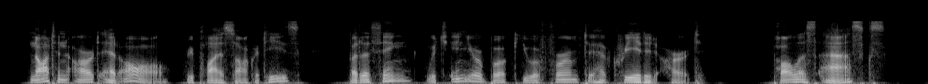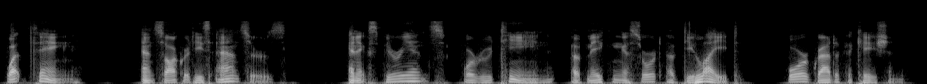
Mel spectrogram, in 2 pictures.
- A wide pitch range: No, average, 4.0 semitones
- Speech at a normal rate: No, slow, 125 wpm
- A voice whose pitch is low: Yes, low, 100 Hz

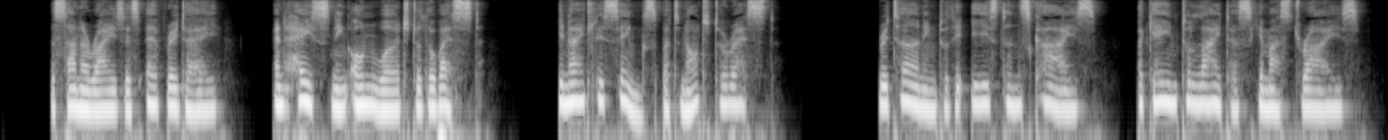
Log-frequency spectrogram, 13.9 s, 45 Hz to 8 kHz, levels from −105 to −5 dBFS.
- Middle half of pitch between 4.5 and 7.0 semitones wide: No, average, 3.0 semitones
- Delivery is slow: Yes, slow, 130 wpm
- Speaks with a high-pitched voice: No, medium, 150 Hz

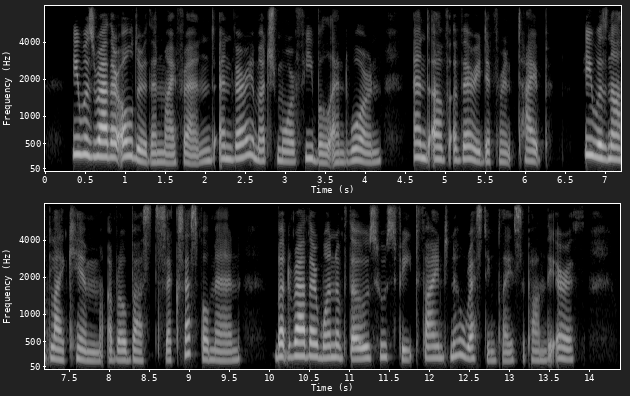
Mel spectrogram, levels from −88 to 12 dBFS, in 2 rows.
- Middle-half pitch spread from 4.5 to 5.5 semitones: Yes, average, 5.1 semitones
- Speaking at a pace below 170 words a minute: No, average, 180 wpm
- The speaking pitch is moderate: No, high, 200 Hz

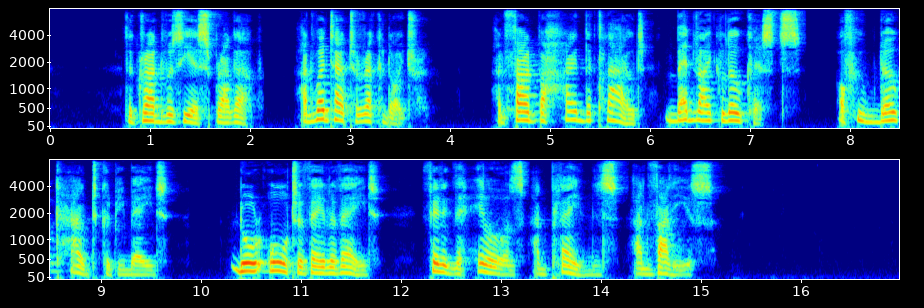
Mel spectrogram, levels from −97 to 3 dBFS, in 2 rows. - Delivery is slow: Yes, slow, 130 wpm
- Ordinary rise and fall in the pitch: No, wide, 6.3 semitones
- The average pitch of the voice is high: No, medium, 170 Hz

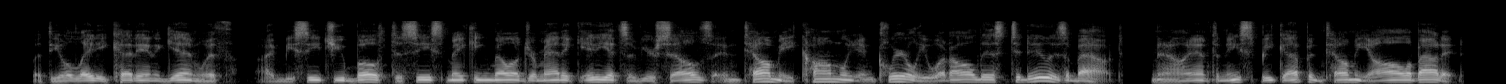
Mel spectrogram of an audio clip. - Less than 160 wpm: No, average, 165 wpm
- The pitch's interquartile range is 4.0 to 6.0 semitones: No, average, 3.5 semitones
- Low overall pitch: Yes, low, 100 Hz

